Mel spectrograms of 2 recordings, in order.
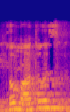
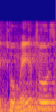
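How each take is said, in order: First: "tomatoes" as to-MAH-toes; British-style AH vowel in "tomatoes"; British pronunciation. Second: "tomatoes" as to-MAY-toes; American-style AY vowel in "tomatoes"; American pronunciation. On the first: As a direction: say "tomatoes" with a long AH in the middle. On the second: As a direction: say "tomatoes" with an AY in the middle. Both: Shown as a demonstration. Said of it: "Both of them are correct".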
